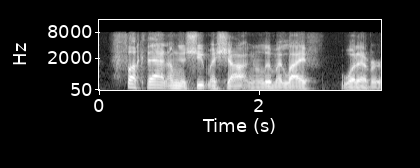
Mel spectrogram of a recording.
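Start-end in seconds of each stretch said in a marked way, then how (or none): none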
